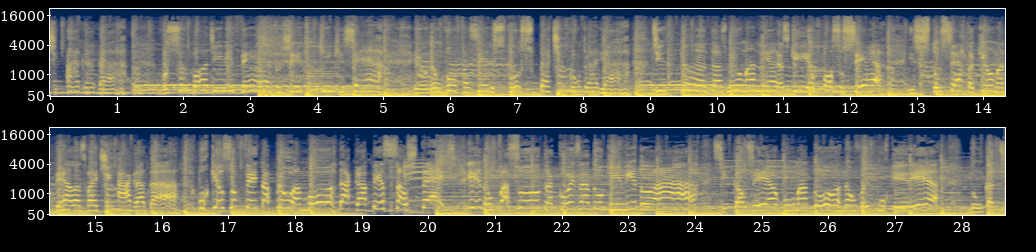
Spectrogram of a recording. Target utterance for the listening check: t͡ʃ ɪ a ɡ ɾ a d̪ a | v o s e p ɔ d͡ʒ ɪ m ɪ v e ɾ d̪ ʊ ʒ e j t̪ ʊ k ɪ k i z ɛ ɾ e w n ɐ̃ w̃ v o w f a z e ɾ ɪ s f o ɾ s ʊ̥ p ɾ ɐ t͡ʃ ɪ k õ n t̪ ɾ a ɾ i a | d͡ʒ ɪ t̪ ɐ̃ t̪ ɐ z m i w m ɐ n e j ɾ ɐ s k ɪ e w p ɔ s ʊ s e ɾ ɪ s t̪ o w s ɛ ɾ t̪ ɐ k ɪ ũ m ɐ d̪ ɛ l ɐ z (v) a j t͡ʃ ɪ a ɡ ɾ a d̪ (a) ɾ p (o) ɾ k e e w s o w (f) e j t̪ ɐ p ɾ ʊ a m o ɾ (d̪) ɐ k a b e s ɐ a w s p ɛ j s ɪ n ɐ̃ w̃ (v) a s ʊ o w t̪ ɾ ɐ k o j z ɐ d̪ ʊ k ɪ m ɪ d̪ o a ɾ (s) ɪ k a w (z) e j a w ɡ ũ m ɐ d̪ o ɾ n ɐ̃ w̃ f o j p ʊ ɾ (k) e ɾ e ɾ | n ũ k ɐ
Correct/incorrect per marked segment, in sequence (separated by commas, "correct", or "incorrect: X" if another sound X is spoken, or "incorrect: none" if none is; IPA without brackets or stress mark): correct, correct, correct, correct, correct, incorrect: f, correct, correct, correct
